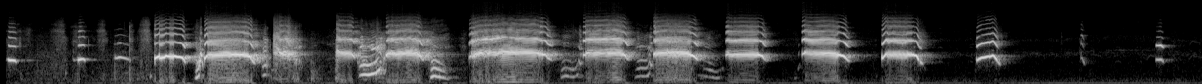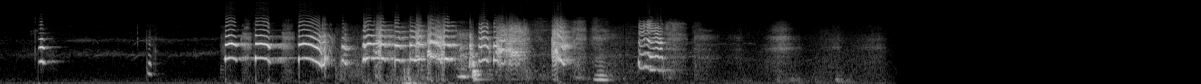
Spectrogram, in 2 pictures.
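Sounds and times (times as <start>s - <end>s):
chimpanzee screaming: 0.1s - 10.2s, 11.6s - 11.8s, 12.4s - 19.0s.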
